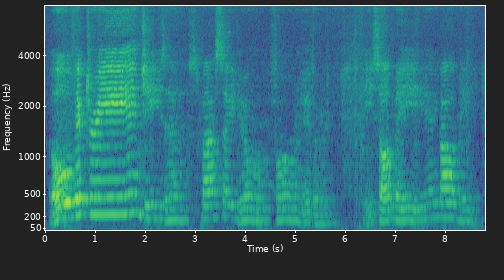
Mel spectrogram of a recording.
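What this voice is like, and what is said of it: Full diaphragm singing voice. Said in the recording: “Put on my diaphragm singing voice”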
